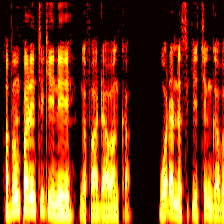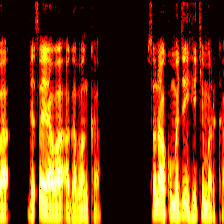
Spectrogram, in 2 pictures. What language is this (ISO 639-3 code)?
hau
